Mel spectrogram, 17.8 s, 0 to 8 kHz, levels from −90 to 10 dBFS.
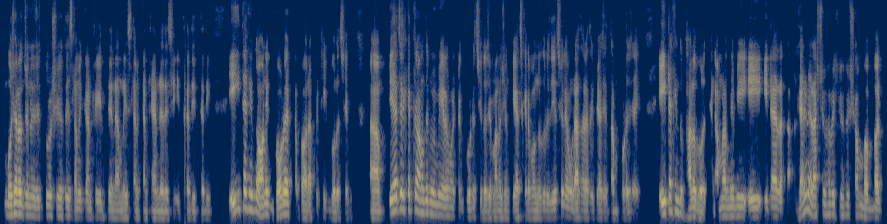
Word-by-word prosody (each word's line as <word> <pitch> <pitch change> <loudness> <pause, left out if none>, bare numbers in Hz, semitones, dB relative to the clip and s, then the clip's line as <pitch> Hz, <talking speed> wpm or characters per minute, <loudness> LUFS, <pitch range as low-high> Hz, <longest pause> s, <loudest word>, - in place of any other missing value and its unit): বোঝানোর 145 +2 +7
জন্য 130 -1 -2
যে, 115 - -4
"তুরস্কে 130 -2 -3
যাতে 115 - -5
ইসলামিক 110 -2 -5
কান্ট্রিতে 105 -1 -5
নাম, 95 - -1
আমরা 95 0 -5
ইসলামিক 95 0 -7
কান্ট্রির 90 0 -3
আন্ডারে 90 0 -2
আছি, - - -10
ইত্যাদি, - - -7
ইত্যাদি।" 435 +1 -8 0.5
এইটা 220 -6 +3
কিন্তু 195 -2 +1
অনেক 145 +3 +3
বড় - - +6
একটা 145 - -14
পাওয়ার, - - 0
আপনি - - -19
ঠিক - - -12
বলেছেন। 435 0 -4 0.5
আ - - +2 0.3
পেঁয়াজের 185 +5 +5
ক্ষেত্রেও 200 -3 +2
আমাদের 160 0 0
অমনি 135 -2 0
এরকম 120 0 -1
একটা - - -11
ঘটেছিল, 110 +2 -6
যে - - -3
মানুষজন 95 +1 -6
পেঁয়াজ 95 - 0
কেনা - - -4
বন্ধ 95 0 -6
করে - - -6
দিয়েছিল 105 +1 -2
এবং 115 - 0
রাতারাতি 95 -1 0
পেঁয়াজের 430 +1 -5
দাম - - -3
পড়ে 470 -3 -3
যায়। 445 0 -8 0.5
এইটা 305 -10 +8
কিন্তু 165 -3 -1
ভালো - - +5
বলেছেন। 450 0 -1
আমরা 120 - 0
মে 120 - -1
বি 120 - 0 0.2
এই 340 - +5 0.2
এটার - - +4 0.2
আ - - -5 0.2
জানিনা 200 +1 +3
রাষ্ট্রীয়ভাবে 140 +2 -4
কিভাবে 125 +2 -10
সম্ভব? 125 -4 -1
বাট, 110 - +4
130 Hz, 205 wpm, -25 LUFS, -, 0.5 s, এইটা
